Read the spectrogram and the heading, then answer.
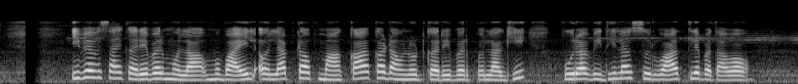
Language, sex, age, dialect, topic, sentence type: Chhattisgarhi, female, 41-45, Central, agriculture, question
